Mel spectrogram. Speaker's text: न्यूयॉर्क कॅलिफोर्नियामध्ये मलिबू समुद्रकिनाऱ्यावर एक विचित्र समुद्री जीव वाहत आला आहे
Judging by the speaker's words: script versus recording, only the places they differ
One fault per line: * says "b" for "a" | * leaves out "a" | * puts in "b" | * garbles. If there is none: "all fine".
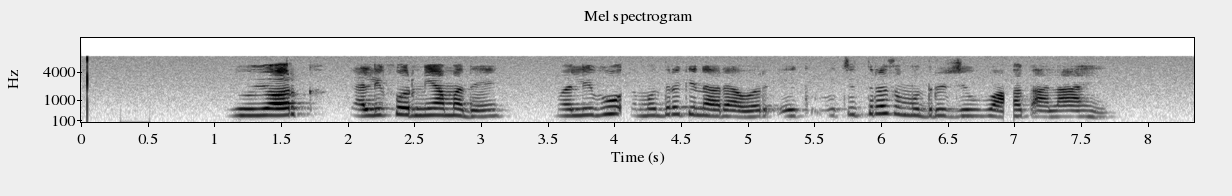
all fine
